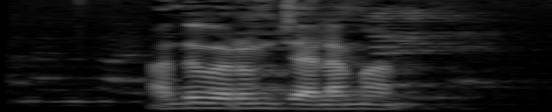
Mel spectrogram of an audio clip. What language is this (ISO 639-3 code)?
mal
